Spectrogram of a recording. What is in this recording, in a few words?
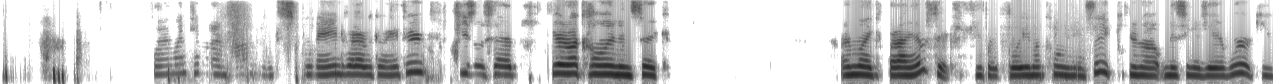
voice message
